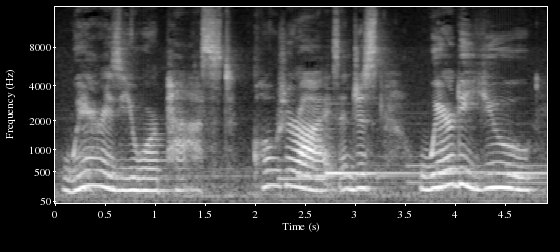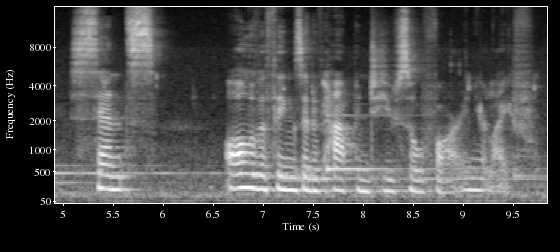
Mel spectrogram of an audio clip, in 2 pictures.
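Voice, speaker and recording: Over meditation music, a woman with a mid-range voice leads a guided meditation, speaking soothingly and deliberately to the listener directly, with long pauses.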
